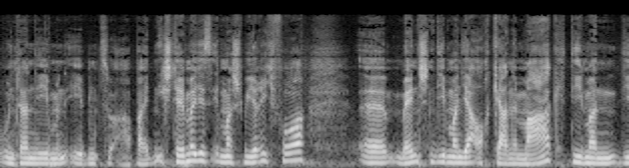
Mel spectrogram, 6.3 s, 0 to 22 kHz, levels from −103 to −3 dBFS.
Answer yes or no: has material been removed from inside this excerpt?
no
